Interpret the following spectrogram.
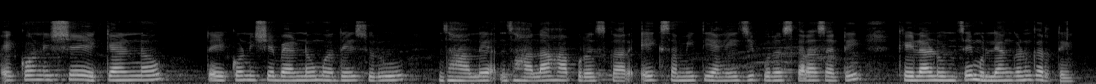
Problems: background conversations at intervals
